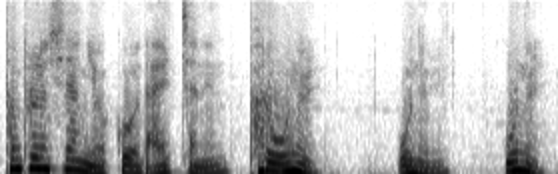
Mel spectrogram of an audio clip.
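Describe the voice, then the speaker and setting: A man calmly retelling a crime novel for an ASMR book review, often repeating phrases for effect. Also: mid-range voice, moderate pace, dry recording. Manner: calm storytelling with repeated phrases. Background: soft background music.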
